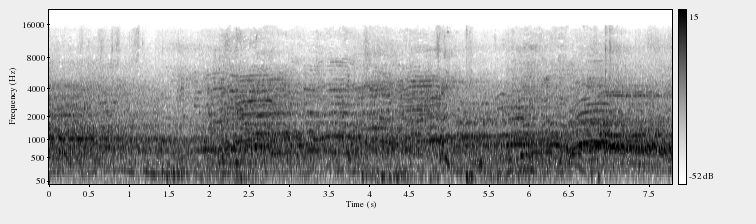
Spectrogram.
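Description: Young women players call out to one another.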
